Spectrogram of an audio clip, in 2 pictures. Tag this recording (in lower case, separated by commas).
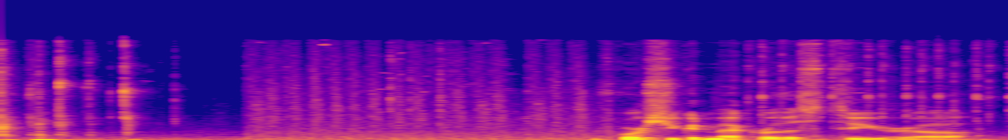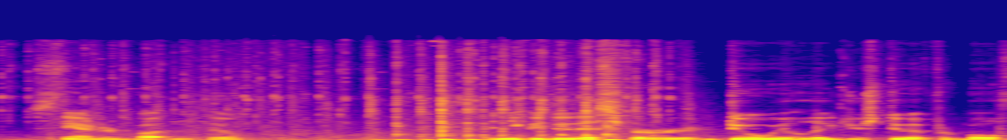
typing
